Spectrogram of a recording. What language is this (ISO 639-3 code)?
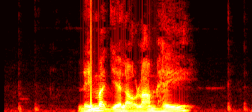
yue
